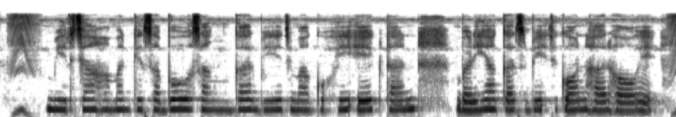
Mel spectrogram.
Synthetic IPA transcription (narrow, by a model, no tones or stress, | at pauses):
mɪɾt͡ʃaɦəmənkesəbosə̃ŋkəɾbiːd͡ʒmãkoːiʔeːkʈʰənbəɽ̤ijãkəsbiːd͡ʒkɔːnɦəɾɦɔːɦeː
